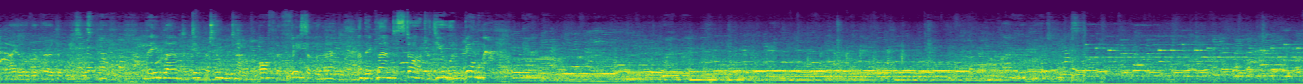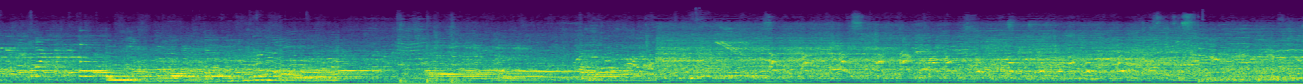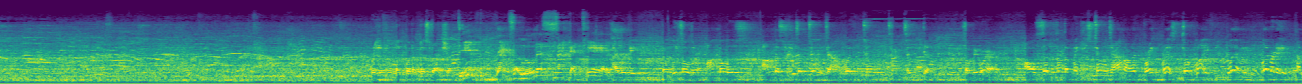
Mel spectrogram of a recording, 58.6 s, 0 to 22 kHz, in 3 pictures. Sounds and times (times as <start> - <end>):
Music: 0.0 - 58.6.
